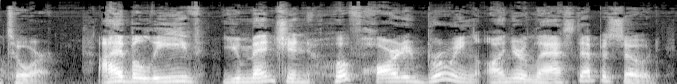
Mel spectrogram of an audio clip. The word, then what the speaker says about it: Hoof Hearted: a real farewell tour I believe you mentioned hoof hearted brewing on your last episode it's pronounced who farted you see what they did there yeah they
